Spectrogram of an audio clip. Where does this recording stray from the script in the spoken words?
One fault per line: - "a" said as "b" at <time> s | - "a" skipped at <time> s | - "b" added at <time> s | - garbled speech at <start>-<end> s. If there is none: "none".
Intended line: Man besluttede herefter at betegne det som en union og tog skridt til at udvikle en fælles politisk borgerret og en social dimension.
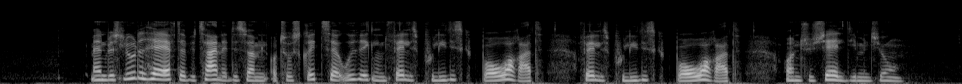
- "union" skipped at 2.7 s
- "fælles politisk borgerret" added at 5.8 s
